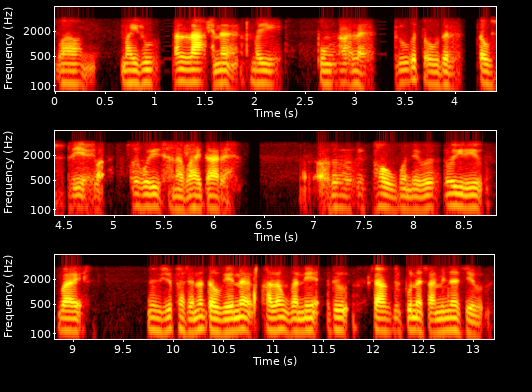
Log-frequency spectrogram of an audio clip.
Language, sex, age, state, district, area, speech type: Manipuri, male, 18-30, Manipur, Kangpokpi, urban, conversation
